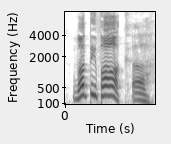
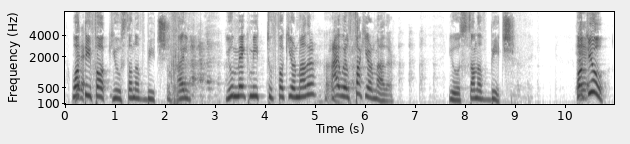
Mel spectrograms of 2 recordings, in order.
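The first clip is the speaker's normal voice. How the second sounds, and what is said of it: Poor put-on Russian accent. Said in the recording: “My Russian accent is absolutely terrible”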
